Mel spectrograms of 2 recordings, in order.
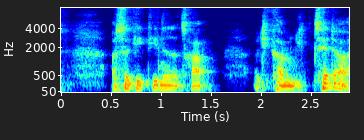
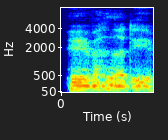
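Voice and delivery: usual speaking voice

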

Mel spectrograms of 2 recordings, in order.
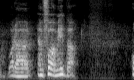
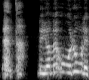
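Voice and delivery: shaken pleading; 6 semitones higher than usual. Retold or imitated. Shaken man on the phone.

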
